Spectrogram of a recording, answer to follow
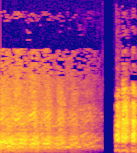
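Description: Laughter that fades out about a second and a half in, then after a brief gap a short burst of rapid snickering near the end.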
